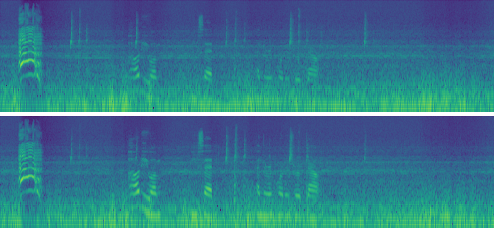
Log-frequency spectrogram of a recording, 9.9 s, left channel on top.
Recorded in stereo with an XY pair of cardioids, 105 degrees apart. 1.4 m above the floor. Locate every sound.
0.4 s a scream: 10° left
2.5 s a woman speaking: 45° right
